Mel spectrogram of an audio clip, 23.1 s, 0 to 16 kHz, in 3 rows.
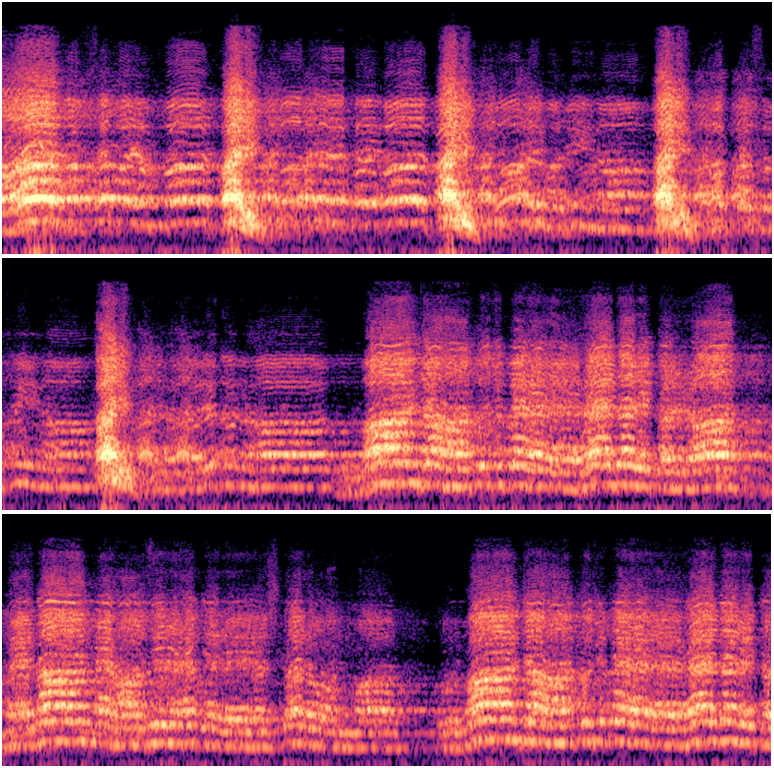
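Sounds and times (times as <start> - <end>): person breathing: 19.4 - 19.7.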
